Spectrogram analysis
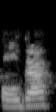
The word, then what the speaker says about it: Volha: as a speaker today my name is Volga as you can see um or Olga if you are not fluent in Ukrainian or Belarusian and cannot pronounce it both is working for me and today I'll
